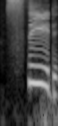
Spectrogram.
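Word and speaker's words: said: तो यहां पे देखिए एस ए आई डी। तो इसे पढ़ेंगे दोस्तों सेड। ए के रूप में उच्चारण करना है।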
